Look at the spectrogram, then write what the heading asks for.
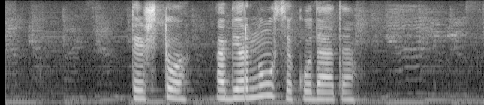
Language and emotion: Russian, angry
